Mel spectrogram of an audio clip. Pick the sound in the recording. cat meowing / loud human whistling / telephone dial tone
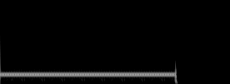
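telephone dial tone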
